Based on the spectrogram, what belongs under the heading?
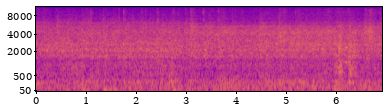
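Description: Pakistan Railways Tezgam Express passenger train running at speed, heard from on board: a loud, steady rumble of wheels on the rails.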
